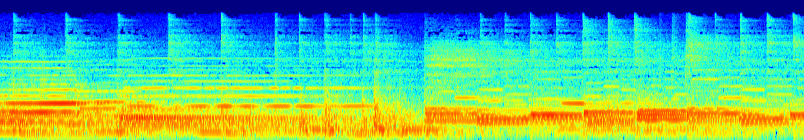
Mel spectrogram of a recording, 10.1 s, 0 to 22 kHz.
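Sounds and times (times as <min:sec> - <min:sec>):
jazz ensemble playing: 0:00.0 - 0:10.0.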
